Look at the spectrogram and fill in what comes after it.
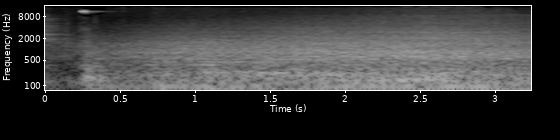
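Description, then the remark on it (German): A short click as an office window in the half-timbered town hall of Jesberg is opened, then a loud, steady roar of heavy traffic on federal highway B3 swells in, a constant low rumble of passing vehicles heard through the open window outside rush hour, with no voices. “Wir haben hier ein hohes Verkehrsaufkommen auf der Bundesstraße B3 und da ist ein Arbeiten mit offenem Fenster nicht möglich.”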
